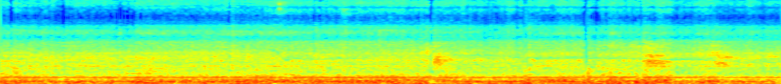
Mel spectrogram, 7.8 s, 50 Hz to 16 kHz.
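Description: Suzuki GSX-S750's inline-four engine running at a steady cruise, a constant hum, with wind and road rush underneath.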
